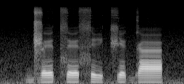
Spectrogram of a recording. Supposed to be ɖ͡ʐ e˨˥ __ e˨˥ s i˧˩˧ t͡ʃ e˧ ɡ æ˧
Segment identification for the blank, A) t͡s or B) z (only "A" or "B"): A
